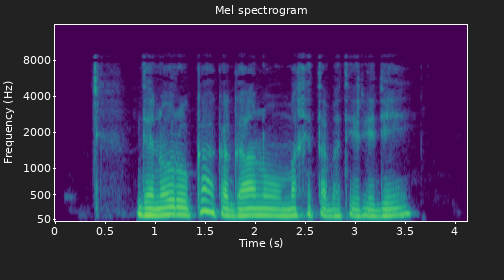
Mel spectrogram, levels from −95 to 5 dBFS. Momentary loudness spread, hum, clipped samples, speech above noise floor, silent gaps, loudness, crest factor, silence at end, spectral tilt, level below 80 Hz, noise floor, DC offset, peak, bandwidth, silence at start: 18 LU; none; under 0.1%; 22 dB; none; -23 LUFS; 14 dB; 0.55 s; -8.5 dB/octave; -58 dBFS; -44 dBFS; under 0.1%; -8 dBFS; 8 kHz; 0.4 s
